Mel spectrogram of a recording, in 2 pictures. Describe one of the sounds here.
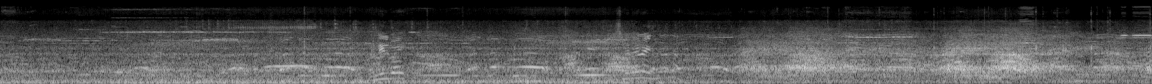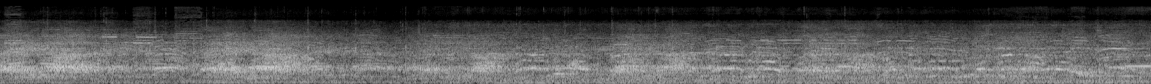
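A large crowd chants and shouts together outdoors.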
